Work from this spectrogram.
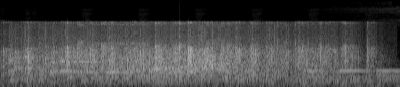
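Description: A small group claps steadily for a child swinging on a park swing, even close-up applause lasting several seconds before tapering off near the end.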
